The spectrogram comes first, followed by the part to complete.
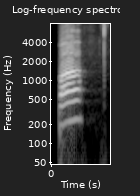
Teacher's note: प का उच्चारण हम दोनों होठों के आपस में जोड़ने से होता है। अतः प का उच्चार स्थान क्या ओष्ठ है।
